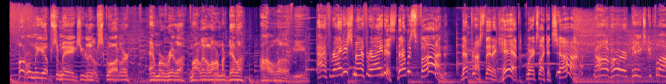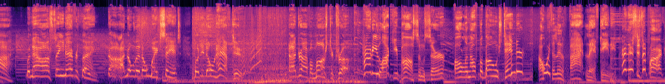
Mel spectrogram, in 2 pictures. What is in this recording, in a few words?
Animation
